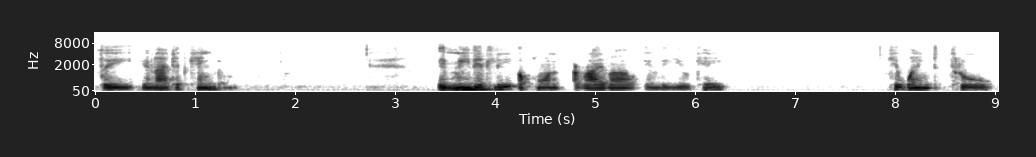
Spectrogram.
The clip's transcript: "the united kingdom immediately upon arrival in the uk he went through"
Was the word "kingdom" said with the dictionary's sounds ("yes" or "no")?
yes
